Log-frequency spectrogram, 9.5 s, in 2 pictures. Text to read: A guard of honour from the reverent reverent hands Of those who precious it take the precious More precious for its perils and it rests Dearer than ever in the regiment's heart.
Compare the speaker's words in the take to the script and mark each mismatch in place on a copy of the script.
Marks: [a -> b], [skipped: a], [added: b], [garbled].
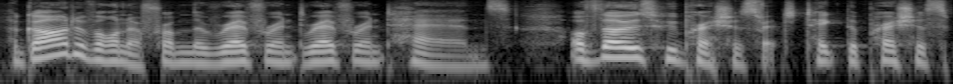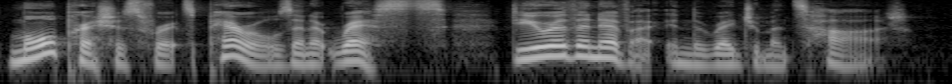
A guard of honour from the reverent reverent hands Of those who precious it take the precious More precious for its perils and it rests Dearer than ever in the regiment's heart.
